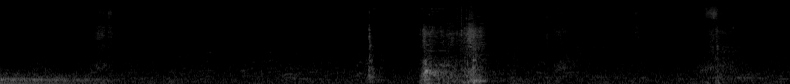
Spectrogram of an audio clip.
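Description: Game cards make short whooshing clicks.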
